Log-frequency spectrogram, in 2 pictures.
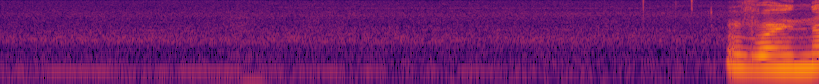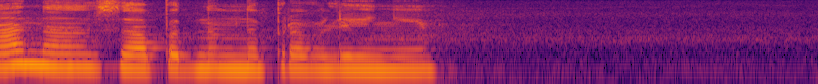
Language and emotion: Russian, neutral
